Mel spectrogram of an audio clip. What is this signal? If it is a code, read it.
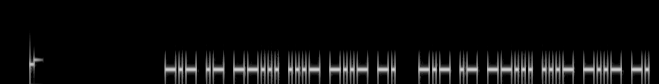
Morse code, heard as a keyed tone, about 34 wpm, 700 Hz. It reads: KA7VXN KA7VXN
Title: USA Call Signs Repeated 3x 35wpm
